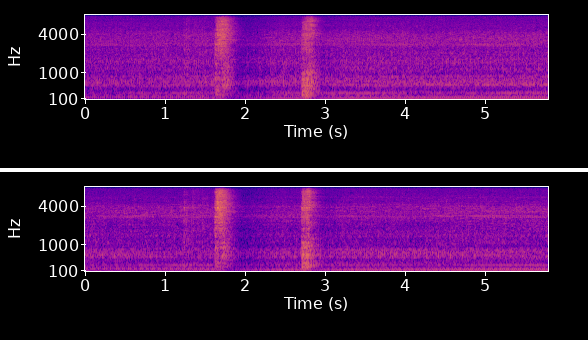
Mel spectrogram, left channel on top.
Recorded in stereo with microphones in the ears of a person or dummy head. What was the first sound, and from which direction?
Tearing paper, 45° right (ahead or behind).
